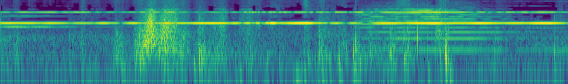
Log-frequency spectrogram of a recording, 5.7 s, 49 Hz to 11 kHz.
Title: The iPhone Discovery 1—Weird Beeping Noise at Westminster School Amman (read description)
